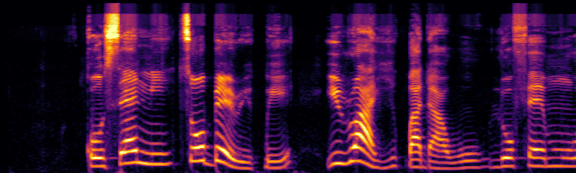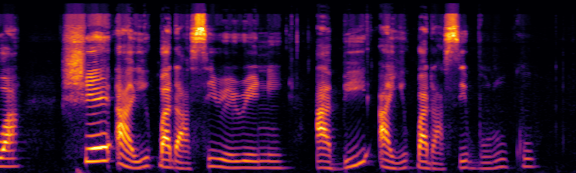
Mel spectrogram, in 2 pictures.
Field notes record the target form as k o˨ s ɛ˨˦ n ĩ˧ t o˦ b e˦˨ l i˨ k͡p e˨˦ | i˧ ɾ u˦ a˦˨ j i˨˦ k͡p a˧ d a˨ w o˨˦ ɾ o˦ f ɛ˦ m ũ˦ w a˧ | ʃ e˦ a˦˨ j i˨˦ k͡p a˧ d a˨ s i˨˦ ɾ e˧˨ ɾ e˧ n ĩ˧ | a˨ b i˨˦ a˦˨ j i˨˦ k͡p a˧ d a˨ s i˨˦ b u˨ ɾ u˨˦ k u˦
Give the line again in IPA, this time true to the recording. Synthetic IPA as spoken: k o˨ s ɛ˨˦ n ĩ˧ t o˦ b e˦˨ ɾ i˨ k͡p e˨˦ | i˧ ɾ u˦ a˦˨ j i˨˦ k͡p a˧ d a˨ w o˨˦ l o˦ f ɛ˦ m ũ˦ w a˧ | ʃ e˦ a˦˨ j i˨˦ k͡p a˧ d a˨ s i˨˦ ɾ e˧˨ ɾ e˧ n ĩ˧ | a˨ b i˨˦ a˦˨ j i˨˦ k͡p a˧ d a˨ s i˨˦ b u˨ ɾ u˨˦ k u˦

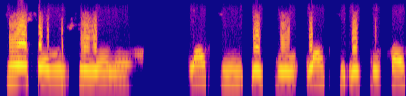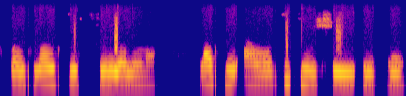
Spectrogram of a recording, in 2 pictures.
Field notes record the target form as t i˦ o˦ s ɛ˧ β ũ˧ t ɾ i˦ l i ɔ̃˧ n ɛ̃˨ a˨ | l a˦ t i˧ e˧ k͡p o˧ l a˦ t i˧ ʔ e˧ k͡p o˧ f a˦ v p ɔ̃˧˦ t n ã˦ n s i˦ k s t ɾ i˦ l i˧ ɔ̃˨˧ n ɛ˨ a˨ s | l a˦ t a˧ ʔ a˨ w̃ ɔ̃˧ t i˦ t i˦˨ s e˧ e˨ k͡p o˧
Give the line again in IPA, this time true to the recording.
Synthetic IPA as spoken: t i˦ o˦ s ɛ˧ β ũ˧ t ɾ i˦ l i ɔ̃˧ n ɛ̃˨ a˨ | l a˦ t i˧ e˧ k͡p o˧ l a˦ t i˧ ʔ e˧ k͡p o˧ f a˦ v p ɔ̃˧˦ t n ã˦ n s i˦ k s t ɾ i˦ l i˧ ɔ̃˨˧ n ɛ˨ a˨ | l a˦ t i˧ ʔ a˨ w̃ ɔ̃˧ t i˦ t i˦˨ ʃ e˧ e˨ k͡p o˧

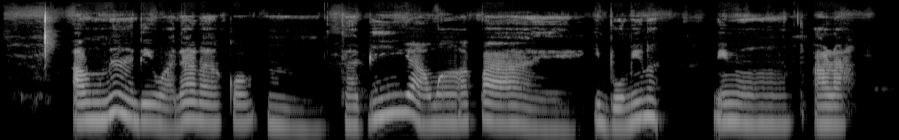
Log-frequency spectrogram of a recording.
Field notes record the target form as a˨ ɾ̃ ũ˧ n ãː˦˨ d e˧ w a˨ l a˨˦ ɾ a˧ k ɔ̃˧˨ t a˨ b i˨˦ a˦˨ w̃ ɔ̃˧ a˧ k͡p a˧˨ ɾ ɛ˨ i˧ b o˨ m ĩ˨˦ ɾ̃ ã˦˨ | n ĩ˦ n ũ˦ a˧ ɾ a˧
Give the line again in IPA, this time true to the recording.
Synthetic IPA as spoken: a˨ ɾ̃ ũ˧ n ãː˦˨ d e˧ w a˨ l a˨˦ ɾ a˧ k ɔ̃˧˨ t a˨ b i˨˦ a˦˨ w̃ ɔ̃˧ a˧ k͡p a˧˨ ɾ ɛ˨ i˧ b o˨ m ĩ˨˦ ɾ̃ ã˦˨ | n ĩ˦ n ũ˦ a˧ ɾ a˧

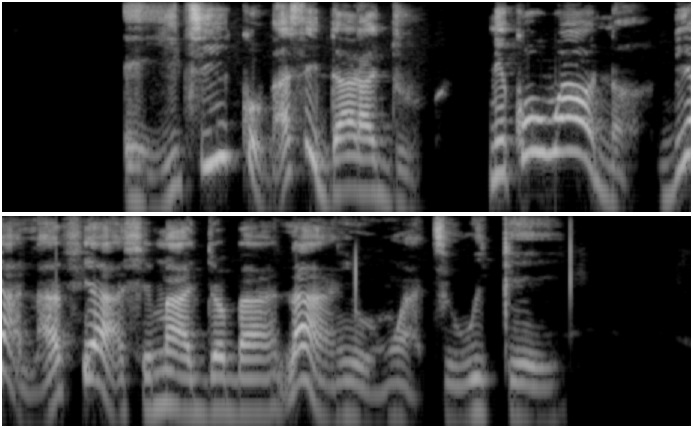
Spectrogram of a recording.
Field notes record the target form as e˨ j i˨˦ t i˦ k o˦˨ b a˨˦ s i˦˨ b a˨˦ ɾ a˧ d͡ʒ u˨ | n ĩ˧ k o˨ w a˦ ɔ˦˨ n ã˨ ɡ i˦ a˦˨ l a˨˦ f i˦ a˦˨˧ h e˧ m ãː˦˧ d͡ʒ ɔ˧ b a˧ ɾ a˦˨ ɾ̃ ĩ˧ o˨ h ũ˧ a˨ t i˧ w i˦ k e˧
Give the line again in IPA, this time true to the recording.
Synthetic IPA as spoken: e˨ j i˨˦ t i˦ k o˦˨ b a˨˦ s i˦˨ d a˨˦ ɾ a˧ d͡ʒ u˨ | n ĩ˧ k o˦ w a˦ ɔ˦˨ n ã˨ b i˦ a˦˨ l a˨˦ f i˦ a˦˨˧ ʃ e˧ m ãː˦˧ d͡ʒ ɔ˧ b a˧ l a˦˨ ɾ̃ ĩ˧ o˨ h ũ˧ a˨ t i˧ w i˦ k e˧

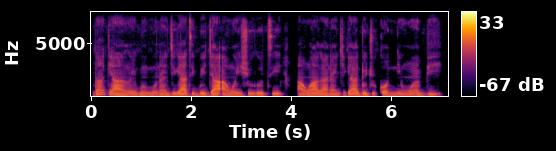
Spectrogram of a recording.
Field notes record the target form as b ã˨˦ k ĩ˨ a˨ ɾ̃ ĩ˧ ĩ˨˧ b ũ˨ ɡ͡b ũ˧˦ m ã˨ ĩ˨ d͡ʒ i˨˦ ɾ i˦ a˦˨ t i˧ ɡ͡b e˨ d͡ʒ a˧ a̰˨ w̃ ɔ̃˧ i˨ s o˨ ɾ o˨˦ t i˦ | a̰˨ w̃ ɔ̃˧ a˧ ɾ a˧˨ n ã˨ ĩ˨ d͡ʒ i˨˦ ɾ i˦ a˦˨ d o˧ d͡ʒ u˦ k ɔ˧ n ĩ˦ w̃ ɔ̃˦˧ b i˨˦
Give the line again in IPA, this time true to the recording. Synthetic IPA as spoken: b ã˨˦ k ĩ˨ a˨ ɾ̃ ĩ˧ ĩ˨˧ ɡ͡b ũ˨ ɡ͡b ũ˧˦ n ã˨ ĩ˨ d͡ʒ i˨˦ ɾ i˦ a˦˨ t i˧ ɡ͡b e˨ d͡ʒ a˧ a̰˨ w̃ ɔ̃˧ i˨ ʃ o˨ ɾ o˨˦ t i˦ | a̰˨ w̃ ɔ̃˧ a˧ ɾ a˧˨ n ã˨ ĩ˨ d͡ʒ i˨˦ ɾ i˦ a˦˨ d o˧ d͡ʒ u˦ k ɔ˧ n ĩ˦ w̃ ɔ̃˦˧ b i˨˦

